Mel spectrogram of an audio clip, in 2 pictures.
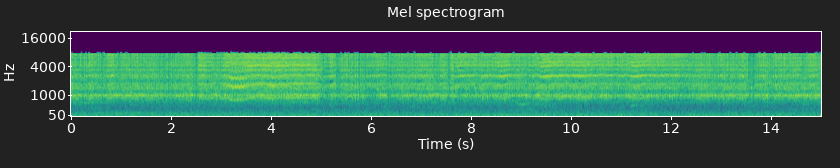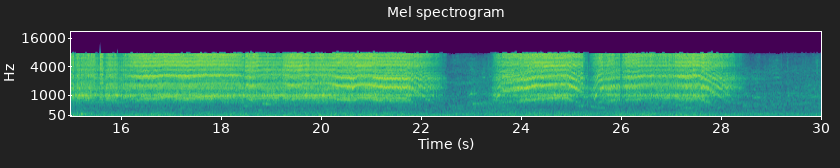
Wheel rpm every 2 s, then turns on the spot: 240, 230, 230, 230, 230, 230, 230, 230, 230, 230, 210, 40, 150, 200, 20.
none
